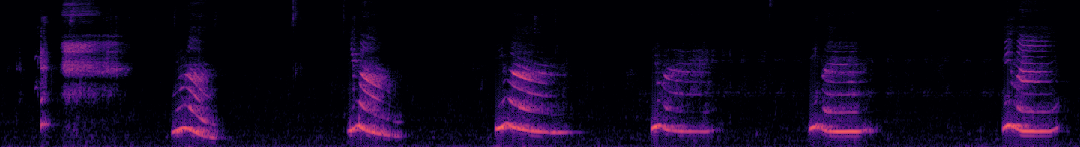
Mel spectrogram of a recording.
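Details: Pet cat calling on a hot summer night, giving seven arched, tonal meows that rise then fall, spaced roughly every two seconds in a quiet room with no other sounds.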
